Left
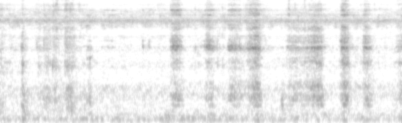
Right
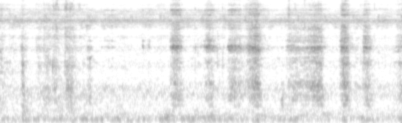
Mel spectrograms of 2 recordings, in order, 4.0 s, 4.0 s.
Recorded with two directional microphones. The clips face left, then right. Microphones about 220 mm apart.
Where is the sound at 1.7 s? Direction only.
20° left (ahead or behind).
